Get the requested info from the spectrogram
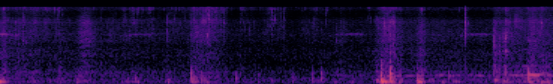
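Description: Fingers mixing rice and pork innards by hand on a plate: soft squishes and scattered light clicks, with a few louder ones about five seconds in.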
